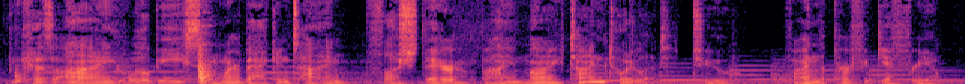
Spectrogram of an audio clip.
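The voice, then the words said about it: Supervillain-like voice. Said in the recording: “why do I sound like a supervillain?”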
